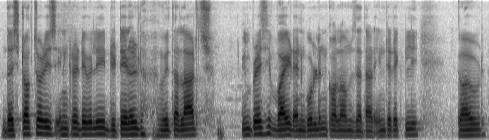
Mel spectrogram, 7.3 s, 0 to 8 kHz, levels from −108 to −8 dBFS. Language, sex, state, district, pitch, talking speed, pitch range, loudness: English, male, Sikkim, Gangtok, 120 Hz, 140 wpm, 110-130 Hz, -18 LUFS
